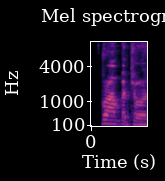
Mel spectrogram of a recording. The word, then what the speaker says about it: Gratitur: Captain, it's it's Gratitur is my last name, but I have on it.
